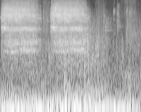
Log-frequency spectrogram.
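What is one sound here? Magical spell effects shimmer and hiss.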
